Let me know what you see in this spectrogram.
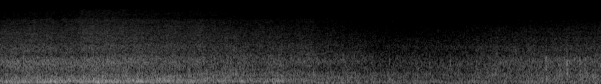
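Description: Steady rushing noise of wind and sea picked up by an outdoor harbour-side webcam microphone, a little louder in the first couple of seconds and easing off after.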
